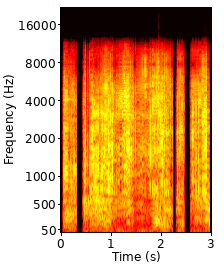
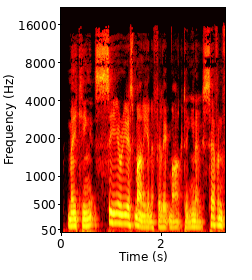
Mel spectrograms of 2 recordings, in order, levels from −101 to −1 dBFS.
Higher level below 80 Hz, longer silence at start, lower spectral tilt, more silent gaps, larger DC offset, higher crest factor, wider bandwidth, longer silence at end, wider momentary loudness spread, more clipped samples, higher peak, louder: about the same, -54 dBFS vs -54 dBFS; about the same, 0.05 s vs 0.15 s; second, 0 dB/octave vs -5 dB/octave; first, 0.31-0.42 s, 2.23-2.28 s, 2.46-2.57 s vs none; neither; about the same, 18 dB vs 16 dB; second, 12.5 kHz vs 16 kHz; about the same, 0 s vs 0 s; about the same, 7 LU vs 7 LU; neither; first, 0 dBFS vs -10 dBFS; first, -16 LUFS vs -27 LUFS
